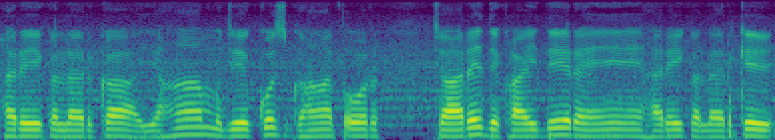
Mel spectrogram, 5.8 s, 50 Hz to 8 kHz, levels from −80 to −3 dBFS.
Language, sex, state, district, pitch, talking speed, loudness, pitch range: Hindi, male, Madhya Pradesh, Katni, 135 Hz, 165 wpm, -16 LUFS, 135-145 Hz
